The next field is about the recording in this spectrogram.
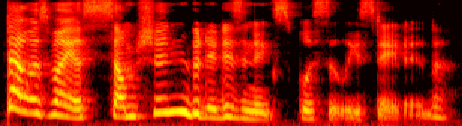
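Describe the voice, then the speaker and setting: A woman's voice: on the high side, sing-song, normal speed, fairly bright tone. A woman co-hosting a podcast, casually discussing a book and explaining her reading at length in an analytical way. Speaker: podcast co-host.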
